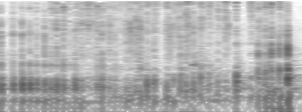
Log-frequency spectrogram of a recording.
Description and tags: grattement sur un carton alveolé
